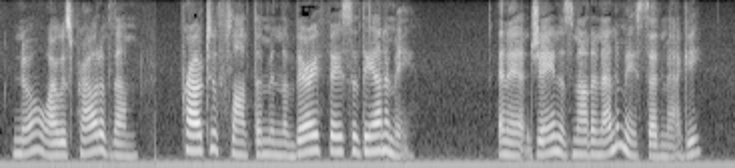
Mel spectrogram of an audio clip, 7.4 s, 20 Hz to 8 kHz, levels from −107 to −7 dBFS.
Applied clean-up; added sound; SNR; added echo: none; none; none; none.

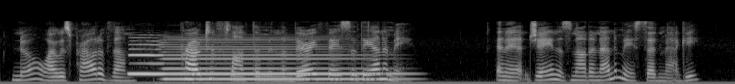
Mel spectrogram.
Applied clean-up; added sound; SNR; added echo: none; Wind instrument, woodwind instrument; -5 dB; none.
